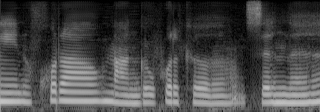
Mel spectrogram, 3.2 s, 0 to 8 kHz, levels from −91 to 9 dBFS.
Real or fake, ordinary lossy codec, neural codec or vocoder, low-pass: fake; none; codec, 16 kHz, about 1 kbps, DyCAST, with the encoder's durations; none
